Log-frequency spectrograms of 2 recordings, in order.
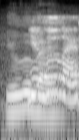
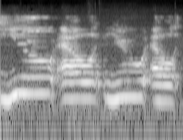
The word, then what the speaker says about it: Ulule: Ulule. So it's Ulule. It's initially French, so really it's Ulule.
